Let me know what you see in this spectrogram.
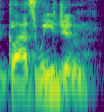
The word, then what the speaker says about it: Glaswegian: We were actually saying recently how Glasgow has one of the great denonyms, a Glaswegian.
